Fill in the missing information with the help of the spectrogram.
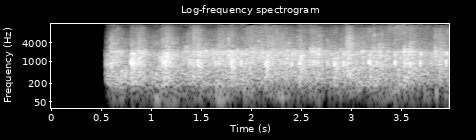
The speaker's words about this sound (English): Round of applause. Amen.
